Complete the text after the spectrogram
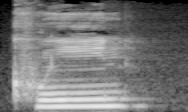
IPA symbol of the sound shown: k'ʷ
